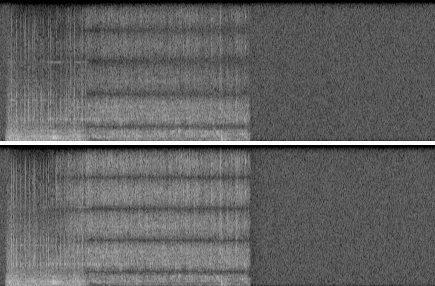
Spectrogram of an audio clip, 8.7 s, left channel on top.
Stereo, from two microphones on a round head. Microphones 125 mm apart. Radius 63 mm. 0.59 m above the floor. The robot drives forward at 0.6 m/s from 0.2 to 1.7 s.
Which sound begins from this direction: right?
A toilet flushing, at 1.0 s.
